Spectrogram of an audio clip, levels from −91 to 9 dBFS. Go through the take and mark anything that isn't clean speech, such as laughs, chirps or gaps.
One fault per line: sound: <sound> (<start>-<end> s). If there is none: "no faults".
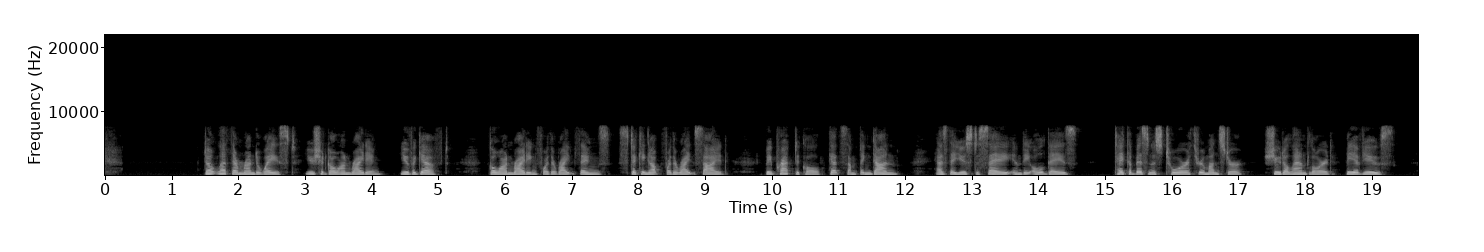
no faults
